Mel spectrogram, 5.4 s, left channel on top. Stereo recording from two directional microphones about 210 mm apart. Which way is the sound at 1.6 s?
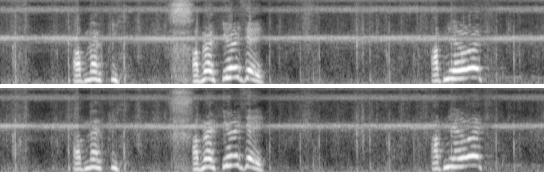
15° left (ahead or behind).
